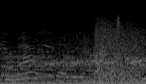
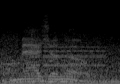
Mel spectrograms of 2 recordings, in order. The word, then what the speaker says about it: Maginot: Mackinot, welcome to the show. Thanks, Amy. However, you have mispronounced my name. which rhymes with badge. As in duh, and no as in more than you. Maginot.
